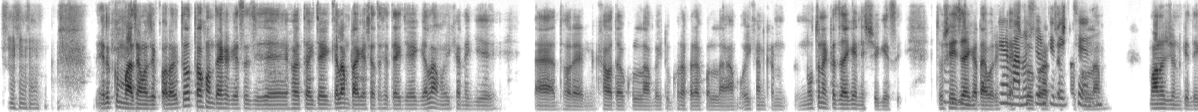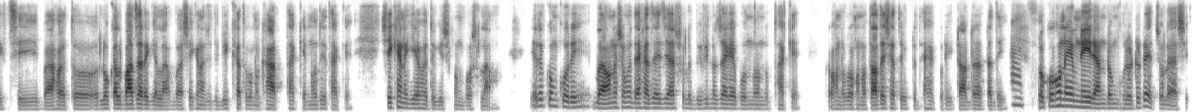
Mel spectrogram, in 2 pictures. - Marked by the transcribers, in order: chuckle; tapping
- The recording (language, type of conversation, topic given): Bengali, podcast, তুমি সৃজনশীল কাজের জন্য কী ধরনের রুটিন অনুসরণ করো?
